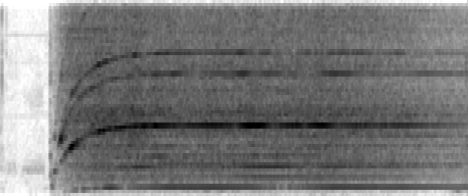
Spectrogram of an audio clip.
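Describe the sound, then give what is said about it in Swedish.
A ProSharp automatic skate sharpening machine switches on with a rising whine as it starts sharpening skates, settling into a steady, loud motor drone with high tonal harmonics and a low hum, running continuously without any talking. “det är ju en sån här automat ProSharp som vi har som vi vässar med så det är ju bara att sätta igång och och det där att trycka på knappen så började jag vässa.”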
